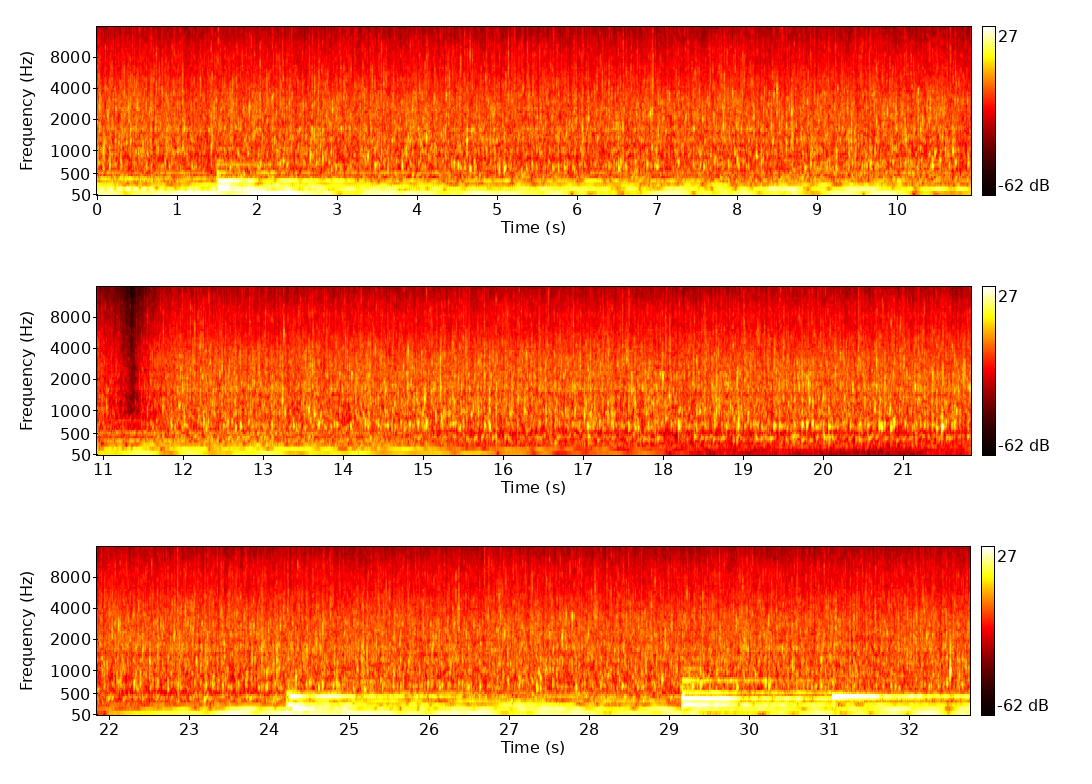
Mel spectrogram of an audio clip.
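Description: Steady rush of water pouring and trickling, like a small waterfall over rock, with a brief break in the water sound about a third of the way in. Under it, slow sustained music chords that fade away in the middle and come back with new chords in the last third.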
